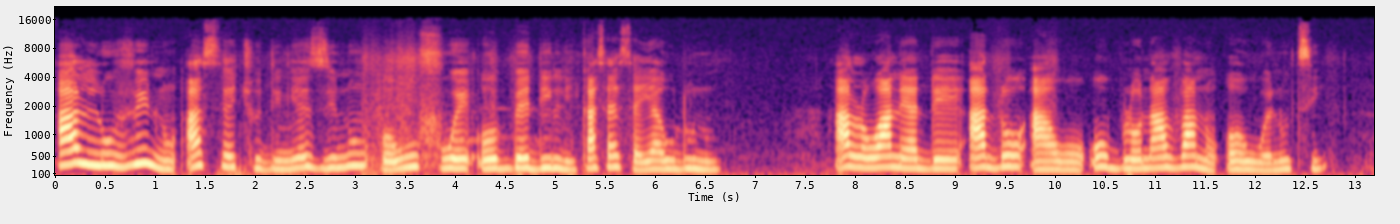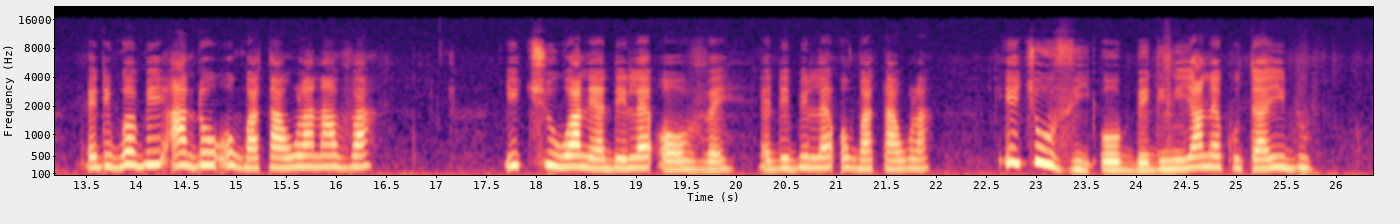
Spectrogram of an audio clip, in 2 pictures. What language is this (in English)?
Ikposo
